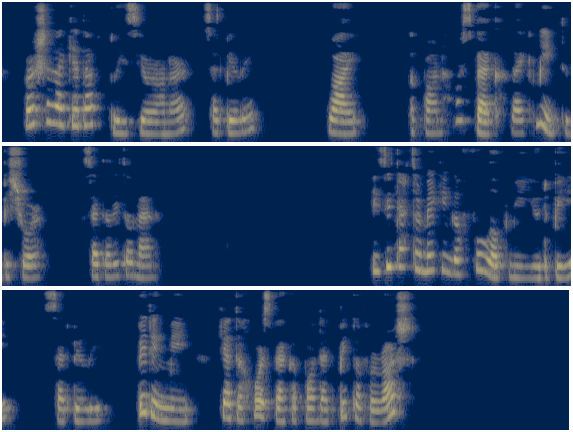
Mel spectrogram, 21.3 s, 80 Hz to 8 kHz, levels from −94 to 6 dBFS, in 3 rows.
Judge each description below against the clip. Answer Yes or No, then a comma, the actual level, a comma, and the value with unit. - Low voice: No, high, 225 Hz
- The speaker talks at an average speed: No, slow, 125 wpm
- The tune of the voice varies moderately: No, wide, 8.4 semitones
